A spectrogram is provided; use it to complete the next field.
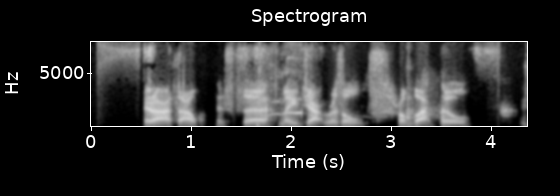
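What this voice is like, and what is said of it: Put-on Northern English accent. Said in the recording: “I can't do a Blackpool impression... Is that Sean Bean?... All my Northern's the same”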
